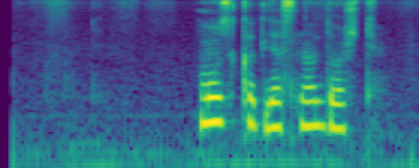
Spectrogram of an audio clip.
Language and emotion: Russian, neutral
